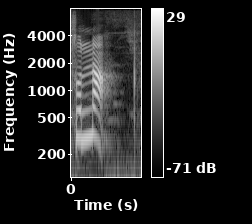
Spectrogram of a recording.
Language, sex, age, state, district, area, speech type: Telugu, female, 18-30, Telangana, Vikarabad, urban, read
